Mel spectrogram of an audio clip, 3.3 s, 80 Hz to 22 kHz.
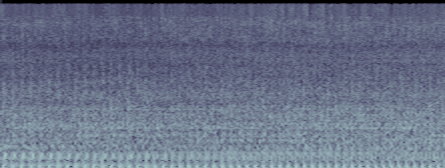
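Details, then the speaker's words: Fully restored 1976 Royal Enfield Bullet with brass gearbox bushes, ridden at speed: deep, even thumping at about twelve beats a second, strong with no knocks or rattles. Normal running. "So நம்ம இப்போ நல்லா ஸ்பீடாகவும் போய் பார்ப்போம் vehicle வந்து எப்படி sound கேட்குது."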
